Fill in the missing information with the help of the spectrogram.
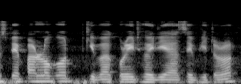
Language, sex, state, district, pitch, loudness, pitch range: Assamese, male, Assam, Hailakandi, 120 Hz, -17 LUFS, 110-135 Hz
